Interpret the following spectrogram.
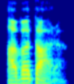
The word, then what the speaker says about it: avatara: The next significant thought that is shared is about avatara. Say it back to me. Avatara. Now say it wrongly. Avatar. Now say it rightly. Avatara. This comes from the verb avatar which means to descend.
